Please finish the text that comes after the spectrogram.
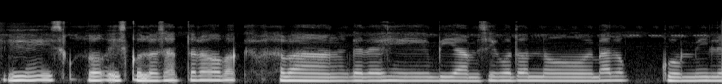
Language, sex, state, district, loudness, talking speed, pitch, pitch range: Chakma, female, Tripura, Unakoti, -16 LUFS, 115 wpm, 180 Hz, 175-190 Hz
